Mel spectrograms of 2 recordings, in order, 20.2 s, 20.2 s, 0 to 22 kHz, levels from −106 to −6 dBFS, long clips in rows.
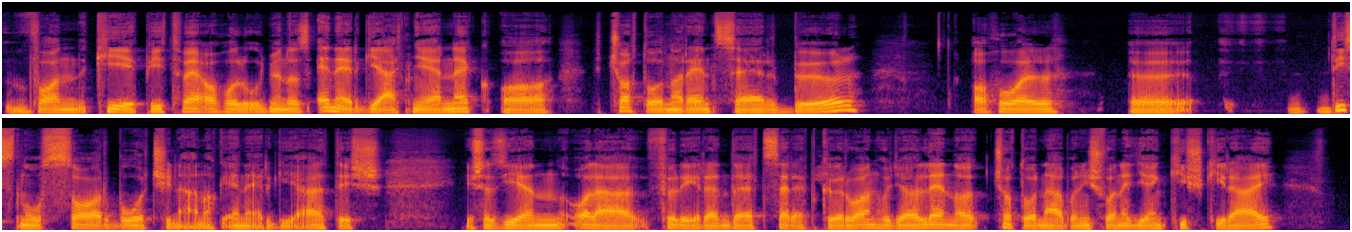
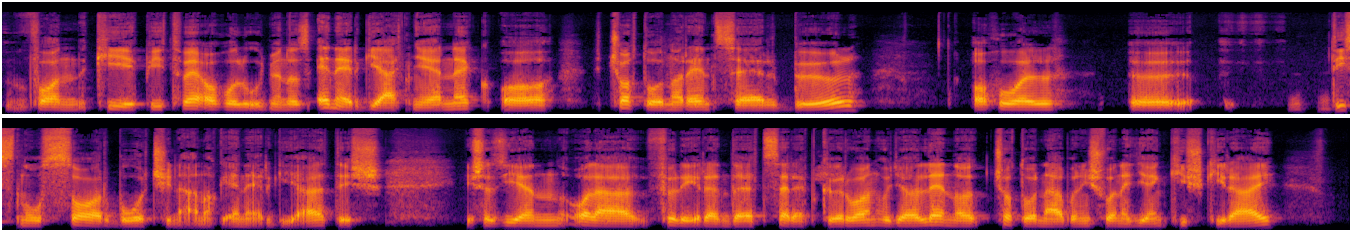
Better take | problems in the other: first | thin; very; fading below 350 Hz

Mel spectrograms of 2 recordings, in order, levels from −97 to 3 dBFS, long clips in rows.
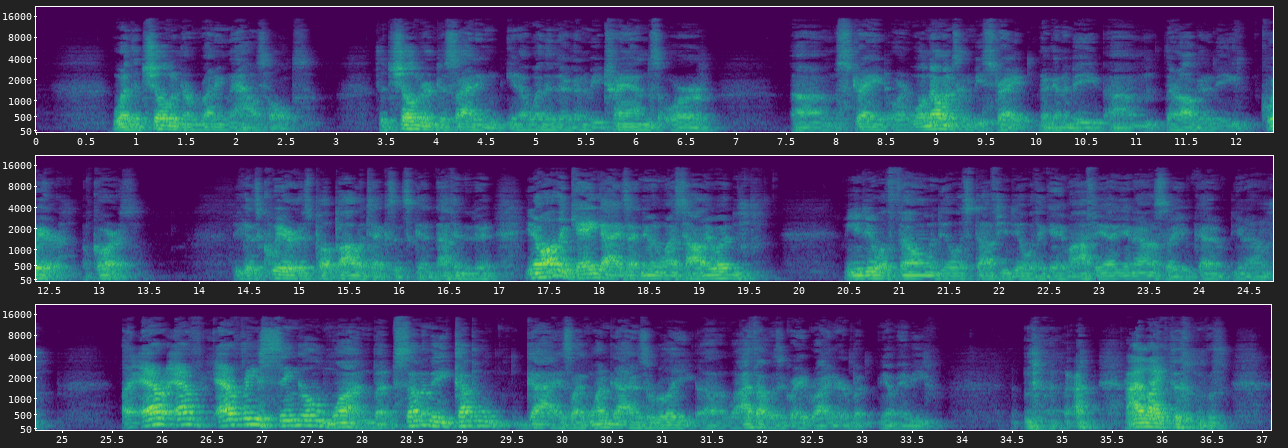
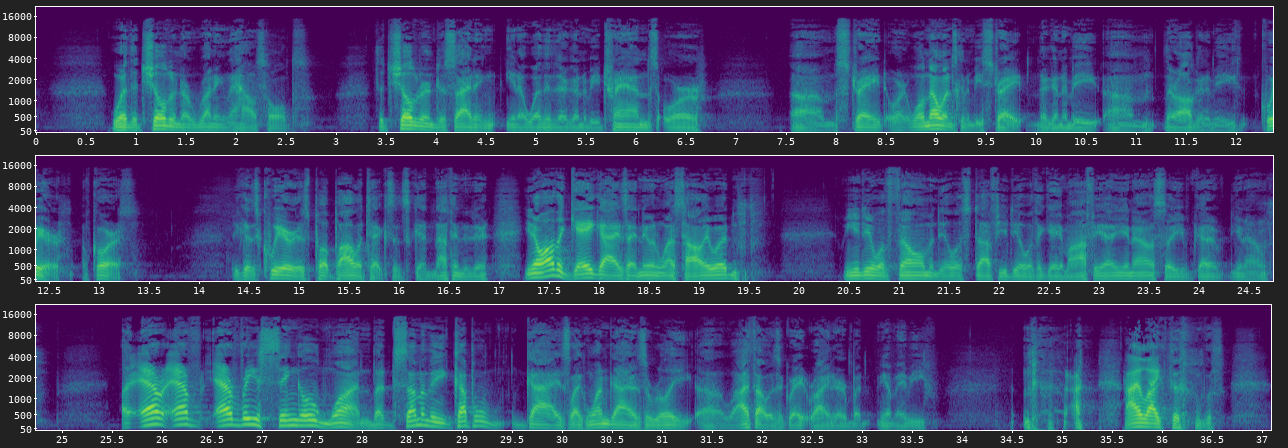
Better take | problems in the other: second | room echo; slight; dies away in 0.4 s // off-mic speech; far

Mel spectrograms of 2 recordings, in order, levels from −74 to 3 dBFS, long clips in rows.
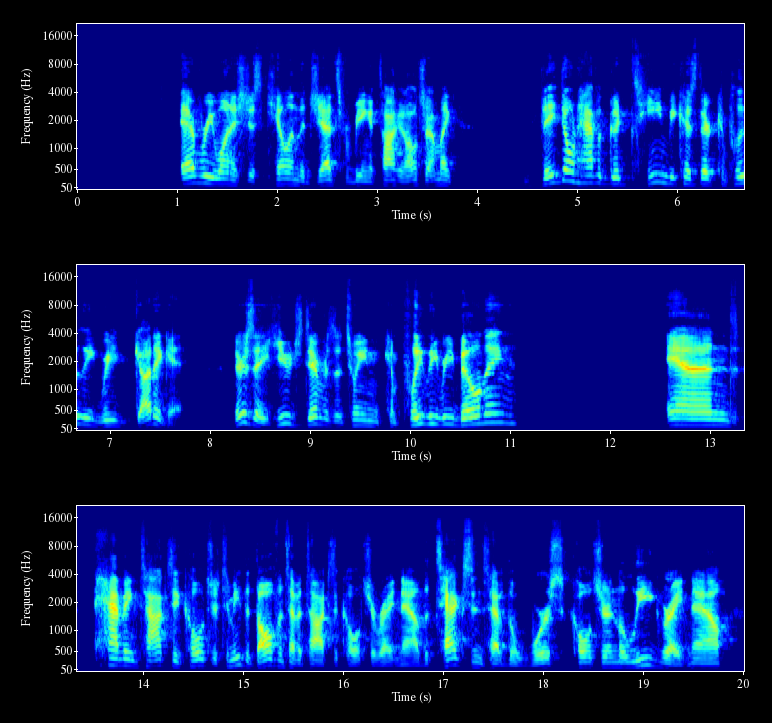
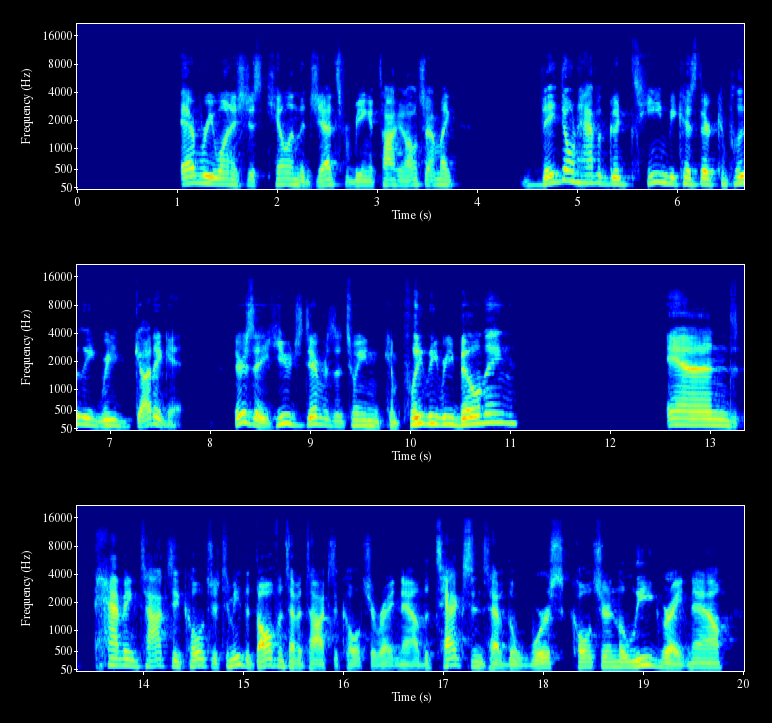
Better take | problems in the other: second | thin; very; fading below 700 Hz

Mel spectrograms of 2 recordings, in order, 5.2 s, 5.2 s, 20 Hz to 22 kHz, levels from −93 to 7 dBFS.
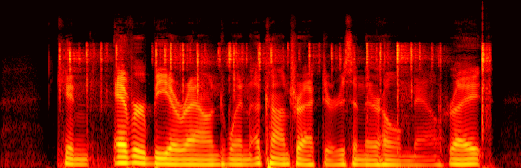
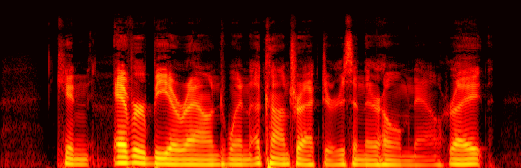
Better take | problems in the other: second | keyboard typing; noticeable; from 0.5 s on; peak 3 dB below the speech

